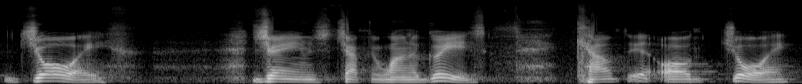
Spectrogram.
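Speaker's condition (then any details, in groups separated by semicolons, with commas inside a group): ALS; under neurologist care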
